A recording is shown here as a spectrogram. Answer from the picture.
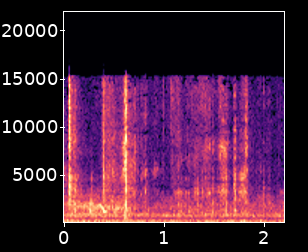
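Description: Paper being folded and handled by fingers during origami: faint rustling with a couple of small crisp clicks about half a second in.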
